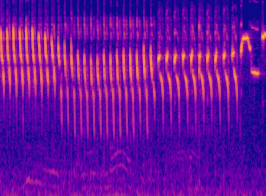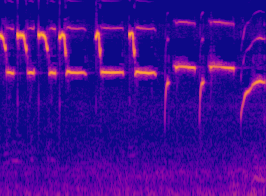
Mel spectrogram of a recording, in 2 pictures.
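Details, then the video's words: Canary singing to stimulate the female: dense rapid trill slowing into a rolling tour, followed by crisp repeated double notes and a few upswept whistles. "Chant de CANARI pour STIMULER la FEMELLE"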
